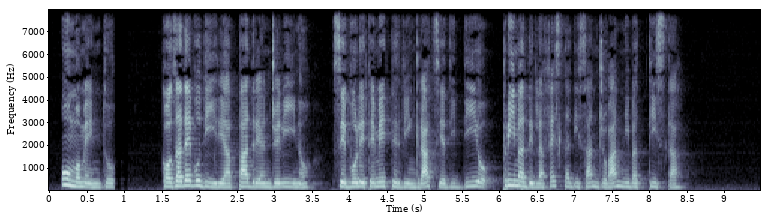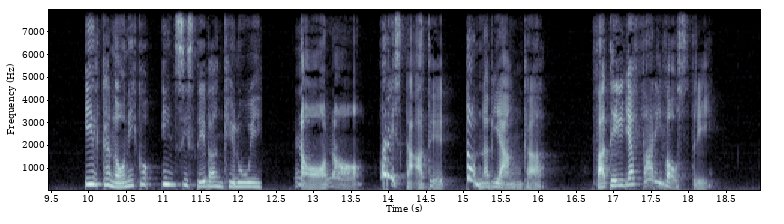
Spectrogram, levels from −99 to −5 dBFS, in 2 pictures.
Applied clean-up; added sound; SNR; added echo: none; none; none; none.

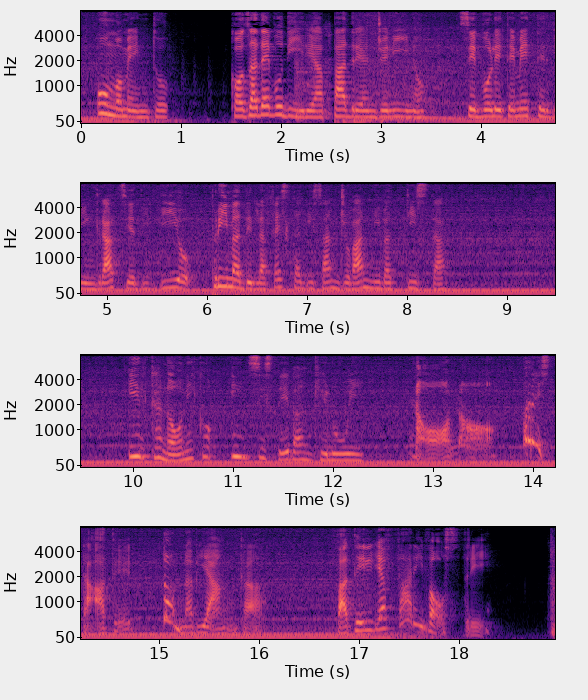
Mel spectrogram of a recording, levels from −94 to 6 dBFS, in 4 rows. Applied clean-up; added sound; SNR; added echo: none; Engine; 7 dB; none.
